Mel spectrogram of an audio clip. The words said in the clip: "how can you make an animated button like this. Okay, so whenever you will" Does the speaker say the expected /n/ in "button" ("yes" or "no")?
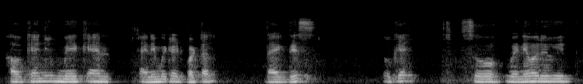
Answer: no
